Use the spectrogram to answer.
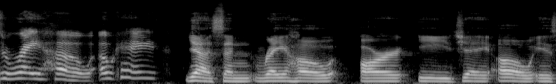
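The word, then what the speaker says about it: rojo: Yes, and Reiho, Rejo, is how you say red in Spanish.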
